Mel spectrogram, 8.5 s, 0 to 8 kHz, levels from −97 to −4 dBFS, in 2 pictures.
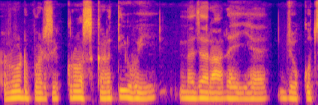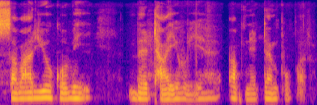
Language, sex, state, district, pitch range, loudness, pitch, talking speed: Hindi, male, Mizoram, Aizawl, 120-135 Hz, -20 LUFS, 130 Hz, 150 wpm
